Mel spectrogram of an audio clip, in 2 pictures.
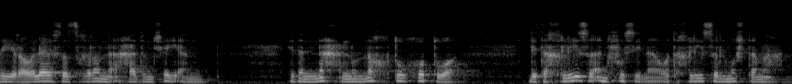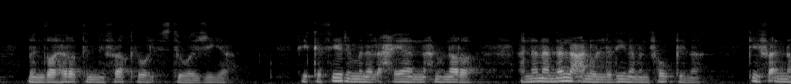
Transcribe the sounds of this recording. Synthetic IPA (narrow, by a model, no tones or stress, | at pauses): iːɾawalajʊst̪asˤɣɪɾˤɑnaʔaħad̪ʃajʔa̰n | ʔɪðanːaħnʊnɑxt̪ˤuxʊt̪ˤwɑ | lɪt̪axliːsˤʔa̰nfʊsɪ̰na̰wʔɪ̰t̪ḁxliːsˤɪlmʊʒt̪amaʕ | bɪnðˤɑːɦɪɾˤɑnːɪfaːqwɪlʔɪzt̪ɪwaːd͡ʒɪjːa | fikaθiːɾmɪnɪlʔa̰ħjaːnːaħnʊnɑɾˤɑʔanːananalʕanalːaðiːnamɪnfɑwqɪna | keːfʔa̰nːa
